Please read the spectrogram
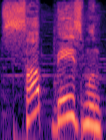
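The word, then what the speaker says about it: sub-basement: Kelimenin aslı sub basement. Okunuşu işte bu sub basement diye okunuyor.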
